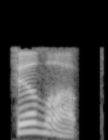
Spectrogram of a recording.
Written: fill-up

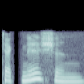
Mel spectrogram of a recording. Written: technician

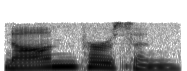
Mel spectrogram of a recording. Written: nonperson

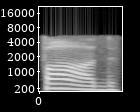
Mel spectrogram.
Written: Fahd

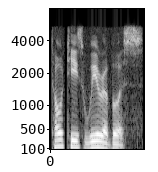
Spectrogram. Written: totis viribus

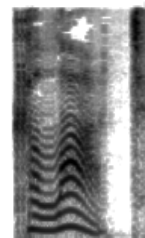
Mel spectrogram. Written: kalat

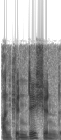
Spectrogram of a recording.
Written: unconditioned

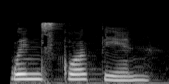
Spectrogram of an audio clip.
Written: wind scorpion

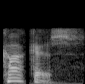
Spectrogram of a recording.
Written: coccus

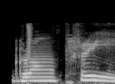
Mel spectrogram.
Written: grand prix

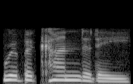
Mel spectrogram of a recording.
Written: rubicundity

